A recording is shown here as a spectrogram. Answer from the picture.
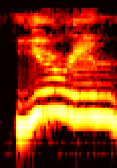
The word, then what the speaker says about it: you're: Se you contraído com R é your, e o E não é pronunciado, Aqui eu vou ligar então o R direto no in, you're in.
